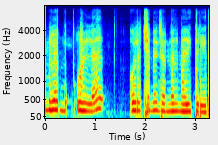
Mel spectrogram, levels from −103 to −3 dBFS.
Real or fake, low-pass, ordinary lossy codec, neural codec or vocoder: fake; 7.2 kHz; none; codec, 44.1 kHz, 2.6 kbps, SNAC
